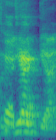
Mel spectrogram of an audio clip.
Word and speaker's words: Yajna: Oh, yajna.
